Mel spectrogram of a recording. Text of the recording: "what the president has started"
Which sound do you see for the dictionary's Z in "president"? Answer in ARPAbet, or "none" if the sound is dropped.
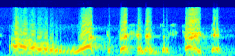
S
